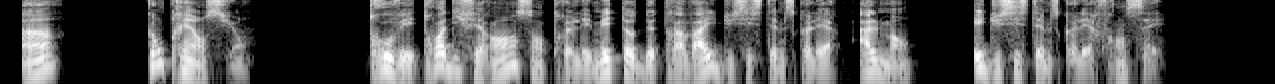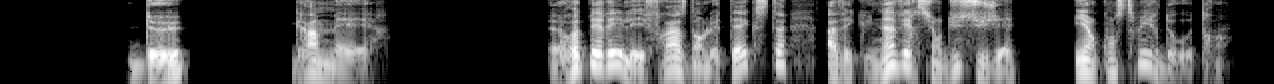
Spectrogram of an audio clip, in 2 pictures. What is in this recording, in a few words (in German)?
Französisch Mittel Übung; Double diplôme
